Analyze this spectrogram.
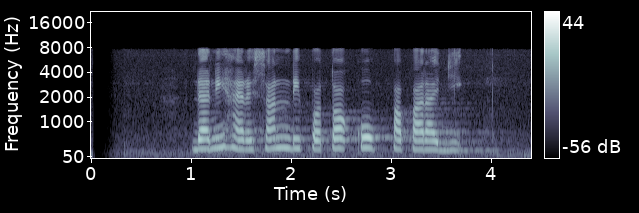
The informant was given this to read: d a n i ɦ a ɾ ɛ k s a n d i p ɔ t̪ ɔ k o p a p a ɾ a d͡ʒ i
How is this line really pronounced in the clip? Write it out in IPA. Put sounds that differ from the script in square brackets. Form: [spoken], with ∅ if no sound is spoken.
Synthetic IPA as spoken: d a n i ɦ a ɾ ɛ [∅] s a n d i p ɔ t̪ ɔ k [u] p a p a ɾ a d͡ʒ i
